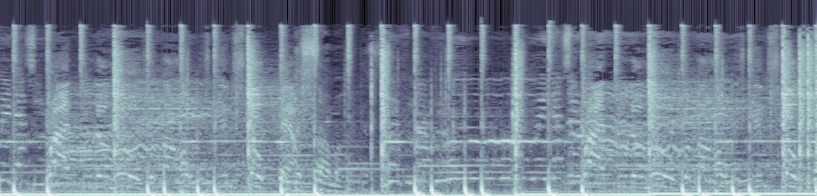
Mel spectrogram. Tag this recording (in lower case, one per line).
hip hop music
music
